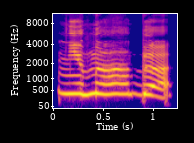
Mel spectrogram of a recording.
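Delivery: high, drawn-out plea; tearful begging. A narrator's reading. Daughter begs father not to dump packet, tearful. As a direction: beg as if about to cry. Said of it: "взмолилась она и расплакалась".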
